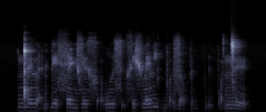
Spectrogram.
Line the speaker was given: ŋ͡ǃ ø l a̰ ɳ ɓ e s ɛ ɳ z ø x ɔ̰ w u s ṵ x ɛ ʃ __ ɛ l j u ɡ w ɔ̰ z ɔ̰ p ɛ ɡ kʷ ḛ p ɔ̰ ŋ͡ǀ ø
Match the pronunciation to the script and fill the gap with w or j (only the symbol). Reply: w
